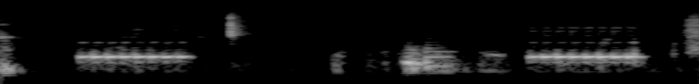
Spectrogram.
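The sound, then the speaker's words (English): A phone ringback tone sounds twice on an outgoing call to a woman, each long, buzzy burst repeating with a pulsing rhythm, separated by a pause with brief rustling and a short sharp noise in between. “She might not be by her phone.”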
